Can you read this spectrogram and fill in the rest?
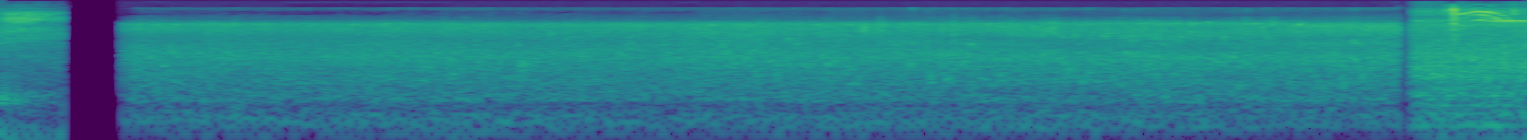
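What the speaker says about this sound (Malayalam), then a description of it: "ഈ വെള്ളം ഒഴുകണ കണ്ടു കഴിഞ്ഞാൽ നിങ്ങൾ വിചാരിക്കും ഇത് തോടാണെന്ന് ഇത് തോടല്ല ഇത് വഴിയാണിത്" Floodwater runs along a road in a coastal area like a stream, making a continuous broadband rush at moderate level. A brief dropout comes near the start and a small click near the end, with no voices.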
